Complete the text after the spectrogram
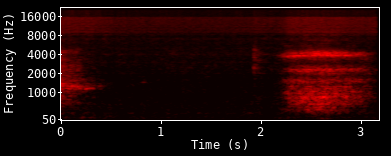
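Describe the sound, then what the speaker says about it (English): Breathing during Ashtanga yoga practice: a faint, airy exhale at the start, a quiet pause, then a longer, louder breath through the nose near the end, heard up close. "5 more breaths. Breathing for 1,"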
